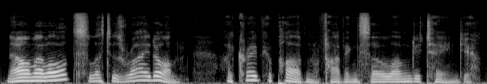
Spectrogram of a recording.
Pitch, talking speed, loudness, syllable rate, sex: 135 Hz, 210 wpm, -17 LUFS, 5.3 syllables/s, male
